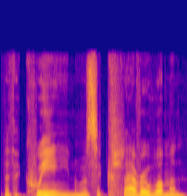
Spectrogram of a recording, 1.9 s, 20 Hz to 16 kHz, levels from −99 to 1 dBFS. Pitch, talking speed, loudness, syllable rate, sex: 130 Hz, 225 wpm, -17 LUFS, 4.9 syllables/s, male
